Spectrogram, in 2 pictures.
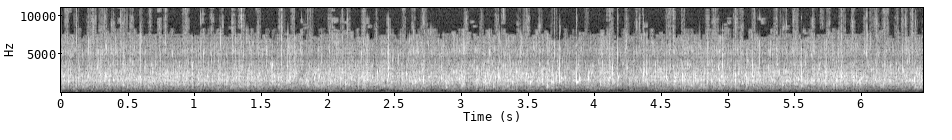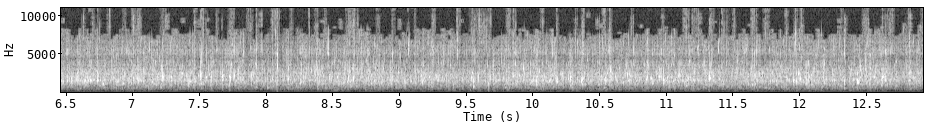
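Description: Spring water trickling steadily along a raised limestone-tufa channel, a fine, even splashing with tiny drips throughout.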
